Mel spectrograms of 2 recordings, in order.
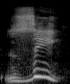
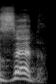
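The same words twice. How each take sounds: First: The letter is said as zee. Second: The letter is said as zed, English style.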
